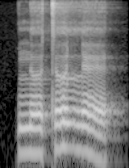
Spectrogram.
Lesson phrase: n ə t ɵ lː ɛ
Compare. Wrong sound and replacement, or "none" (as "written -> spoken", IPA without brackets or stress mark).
ɵ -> ə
